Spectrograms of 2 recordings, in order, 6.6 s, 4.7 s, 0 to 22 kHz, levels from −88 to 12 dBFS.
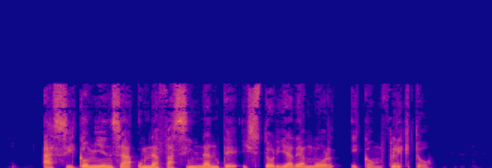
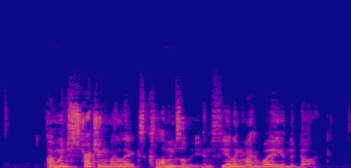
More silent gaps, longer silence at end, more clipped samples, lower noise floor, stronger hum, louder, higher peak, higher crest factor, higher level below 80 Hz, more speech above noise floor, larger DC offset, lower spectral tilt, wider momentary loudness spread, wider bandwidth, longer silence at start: neither; first, 0.85 s vs 0.5 s; neither; first, -75 dBFS vs -67 dBFS; neither; first, -21 LUFS vs -27 LUFS; first, 0 dBFS vs -8 dBFS; about the same, 22 dB vs 20 dB; about the same, -62 dBFS vs -64 dBFS; first, 54 dB vs 40 dB; neither; about the same, -5 dB/octave vs -4.5 dB/octave; about the same, 12 LU vs 12 LU; about the same, 11.5 kHz vs 10.5 kHz; about the same, 0.55 s vs 0.6 s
